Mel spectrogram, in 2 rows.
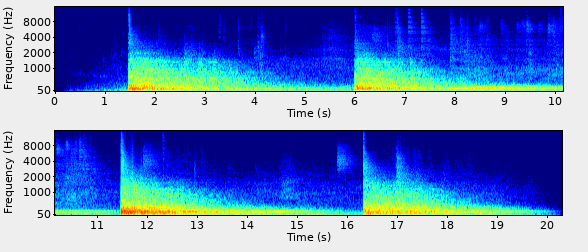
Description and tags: Metal Sheet Bang
Banging on a large metal sheet. Metal is most likely steel or a composite sheet metal. Fairly thin and flexible measured approximately 3 ft by 5 ft.
metal-work, sheet, reverberate, bang, metal, scraps, aip09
